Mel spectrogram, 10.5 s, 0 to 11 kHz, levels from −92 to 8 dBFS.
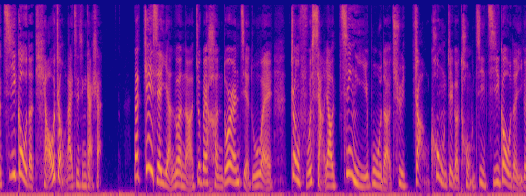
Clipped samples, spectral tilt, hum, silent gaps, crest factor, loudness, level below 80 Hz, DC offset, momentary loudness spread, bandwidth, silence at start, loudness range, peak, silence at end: under 0.1%; -3.5 dB/octave; none; none; 16 dB; -21 LUFS; -46 dBFS; under 0.1%; 10 LU; 10.5 kHz; 0 s; 3 LU; -4 dBFS; 0 s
